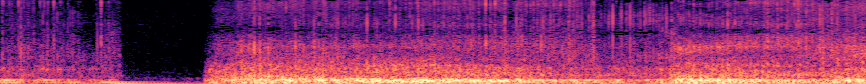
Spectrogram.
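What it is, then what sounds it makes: Foam microphone windscreen being scratched. Long blue acrylic nails rub and scratch a black soft foam windscreen over a microphone head. The result is a dense, muffled, low rumbling scrape that dips into a brief near-silence early on, then resumes as a steady, boomy scratching texture to the end.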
